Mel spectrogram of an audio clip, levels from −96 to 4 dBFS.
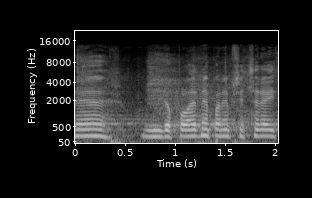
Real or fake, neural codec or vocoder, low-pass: real; none; 14.4 kHz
